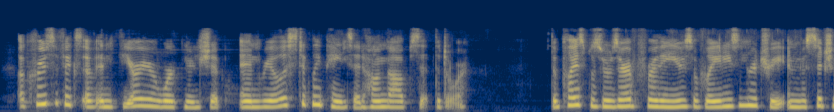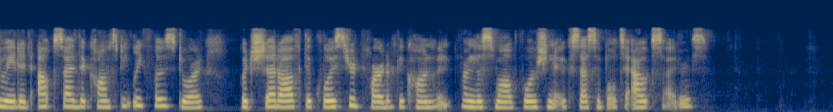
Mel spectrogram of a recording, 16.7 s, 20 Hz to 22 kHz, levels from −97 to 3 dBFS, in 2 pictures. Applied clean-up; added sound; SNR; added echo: neural mask model DeepFilterNet 3.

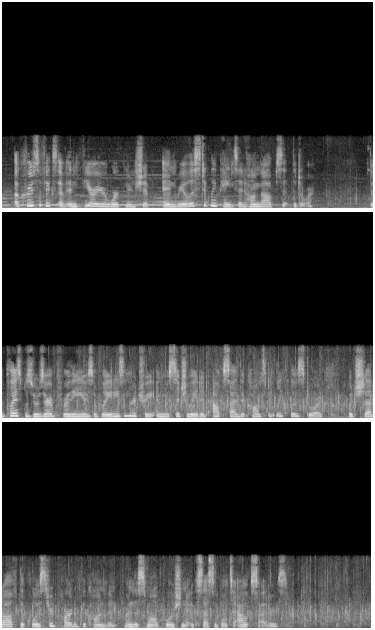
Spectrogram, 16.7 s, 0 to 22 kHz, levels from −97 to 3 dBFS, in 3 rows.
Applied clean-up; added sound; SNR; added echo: none; Applause; 16 dB; none.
